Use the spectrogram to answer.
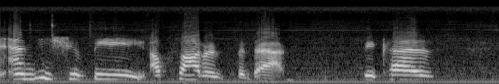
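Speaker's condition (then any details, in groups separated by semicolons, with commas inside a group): Cerebral palsy; from birth, leg spasticity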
